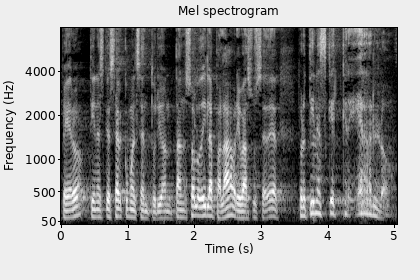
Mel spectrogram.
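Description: A man delivers a brisk sermon in a large church hall, his voice trailing a long, ringing reverb over a little hiss or hum. He alternates between fiery shouted commands and hushed, low asides, driving each point home.

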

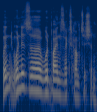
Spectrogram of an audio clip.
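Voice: mid-range voice, fast talker, darkish tone. A podcast host in casual chat, joking and running through long lists of results with many ums.

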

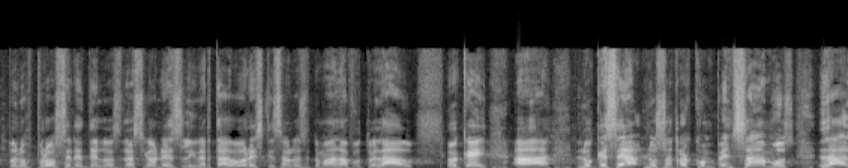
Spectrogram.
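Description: A man preaching a lively sermon as a pastor, asking his audience questions and joking with them. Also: very high-pitched, long reverb tail. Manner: lively, talks with an audience, asks questions and jokes.

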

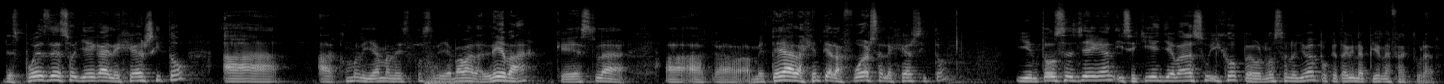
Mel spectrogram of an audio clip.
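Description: Man, gravelly, slightly high voice, folksy casual preaching. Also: brisk, darkish tone. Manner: folksy, joking, acts out quoted voices. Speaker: pastor.

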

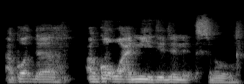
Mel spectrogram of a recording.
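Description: A man's voice: medium pitch, steady tone, moderate pace, husky. Young London roadman on a podcast. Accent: London, urban roadman slang. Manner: slangy street talk. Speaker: football podcast panellist. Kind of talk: casual chat.

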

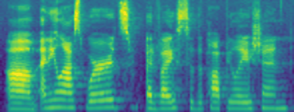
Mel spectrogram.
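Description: Her medium-pitched voice is fairly bright, with fairly even intonation at a moderate pace. She's a podcast host in her late twenties, chatting casually and loosely with plenty of "like" as filler.

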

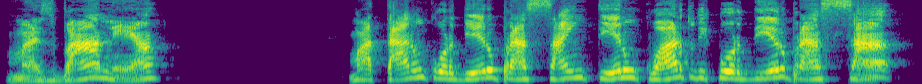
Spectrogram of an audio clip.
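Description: A man voicing a raspy old chain-smoking woman from southern Brazil with a gaúcho accent, rambling and tagging phrases with "né?". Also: high voice, unhurried, sharp tone, exaggerated voice. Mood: boastful. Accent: Rio Grande do Sul. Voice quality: gravelly, strained throat. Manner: rambling, tags every phrase with "né?".

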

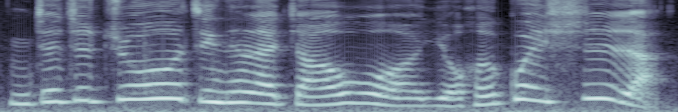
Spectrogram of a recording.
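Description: A woman's voice: on the high side, expressive, unhurried, darkish tone. A woman voicing a proud, hot-tempered male monkey king in a children's storybook, with a scornful, blustering manner.

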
